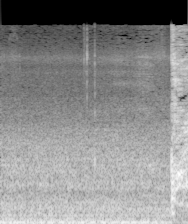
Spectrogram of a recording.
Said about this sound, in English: Excuse me, I still have a little bit of a cough. I leave the coughing in. I don't edit anything out.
